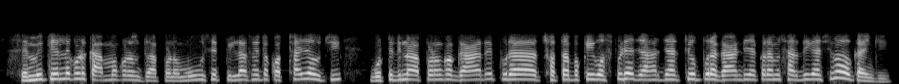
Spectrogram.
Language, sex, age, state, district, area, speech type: Odia, male, 18-30, Odisha, Bhadrak, rural, conversation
